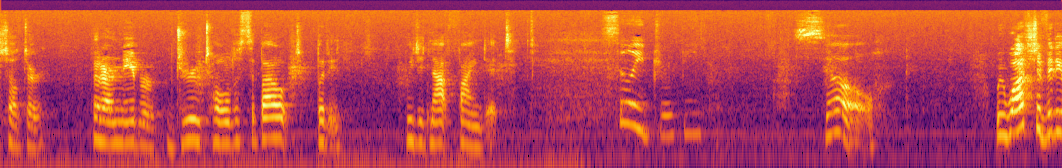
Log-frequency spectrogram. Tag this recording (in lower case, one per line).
speech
